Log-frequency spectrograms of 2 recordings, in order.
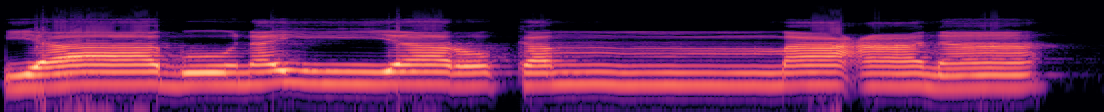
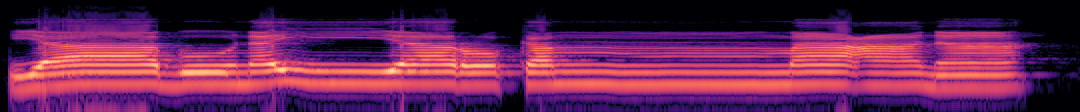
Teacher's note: Ini didengungkan teman-teman sekalian karena mim itu gunnah. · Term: idgham mutajanisain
